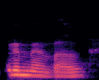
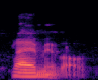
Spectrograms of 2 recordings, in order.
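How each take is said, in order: First: The first syllable does not sound like 'prime'. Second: The first syllable sounds like the word 'prime'. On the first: The speaker calls it wrong. "you don't say primeval" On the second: The speaker calls it right. "That comes from prime"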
